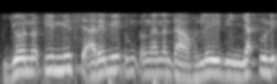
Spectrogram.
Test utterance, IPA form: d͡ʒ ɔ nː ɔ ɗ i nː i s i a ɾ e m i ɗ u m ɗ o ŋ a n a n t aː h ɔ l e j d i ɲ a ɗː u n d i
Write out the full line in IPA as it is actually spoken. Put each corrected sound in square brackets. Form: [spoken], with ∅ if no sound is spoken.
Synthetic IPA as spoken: d͡ʒ ɔ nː ɔ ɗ i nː i s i a ɾ e m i ɗ u m ɗ [ɔ] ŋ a n a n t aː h ɔ l e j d i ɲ a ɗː u n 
